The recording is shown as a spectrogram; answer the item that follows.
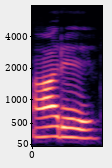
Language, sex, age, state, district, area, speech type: Tamil, female, 30-45, Tamil Nadu, Namakkal, rural, read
